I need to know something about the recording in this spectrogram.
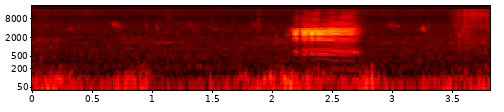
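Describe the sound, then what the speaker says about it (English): A single sheep bleats nearby in the Peak District countryside, one wavering half-second cry rising out of steady wind rumble and outdoor background noise. "Sheep here."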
